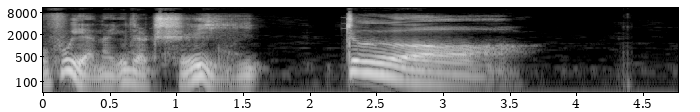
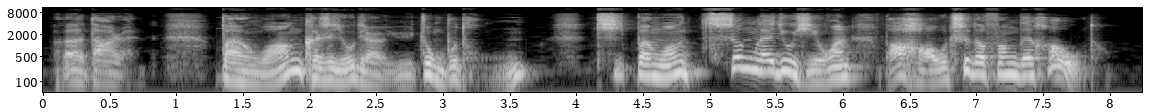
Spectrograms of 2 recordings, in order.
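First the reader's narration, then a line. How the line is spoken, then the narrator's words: Wry smile. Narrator (Chinese): 齐王次昌呢，却苦笑道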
